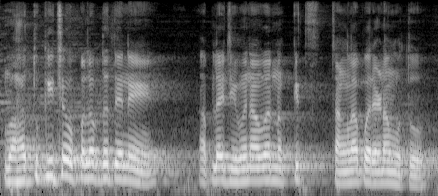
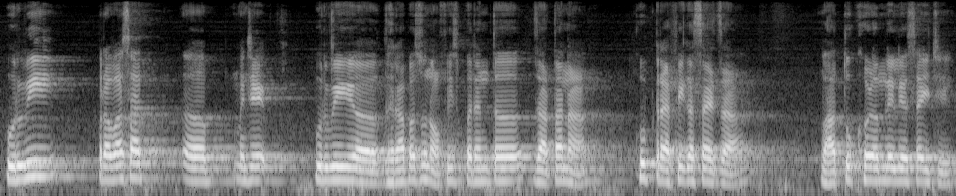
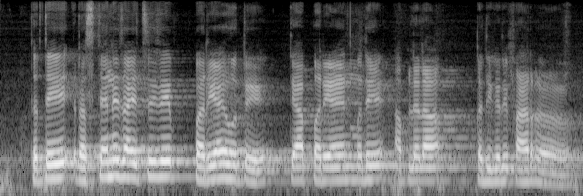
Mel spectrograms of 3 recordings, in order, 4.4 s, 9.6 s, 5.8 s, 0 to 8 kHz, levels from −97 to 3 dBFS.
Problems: constant background noise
